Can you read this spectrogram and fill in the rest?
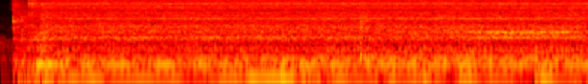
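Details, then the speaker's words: New Capralite Showman/Herdsman milking machine base, pump test on a table before fitting hoses and pails: starts instantly, steady even hum, bright constant tone, slight table reverb, no knocking or rattle; normal vacuum pump running. "You should have exhaust coming out here, and this is exactly what it's supposed to sound like. It's got a little reverb from the table it's sitting on, but otherwise it sounds perfectly normal."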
